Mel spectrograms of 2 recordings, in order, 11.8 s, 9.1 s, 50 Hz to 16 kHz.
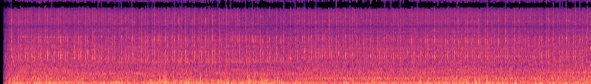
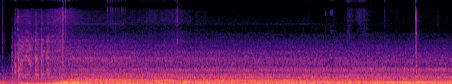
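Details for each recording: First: Toyota Land Cruiser V6 at idle: rough metallic knocking from the top end over the engine note; found carbon buildup on that side, pointing to worn, rubbing camshaft gears. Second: Toyota Land Cruiser V6 after repair of engine noise caused by a broken oil-gallery part feeding the camshaft, filter refitted: engine cranks, catches within a second, settles into a steady even idle with no knocks or ticks; normal idle.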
